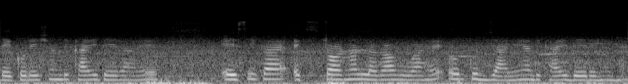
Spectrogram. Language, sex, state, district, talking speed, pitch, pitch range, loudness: Hindi, female, Chhattisgarh, Raigarh, 170 wpm, 215 Hz, 205-230 Hz, -21 LUFS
